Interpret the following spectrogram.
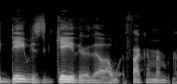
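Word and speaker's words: Davis-Gaither: it up bro yeah it's davis gators i can't i always want to flip it it's definitely davis gather though if i can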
